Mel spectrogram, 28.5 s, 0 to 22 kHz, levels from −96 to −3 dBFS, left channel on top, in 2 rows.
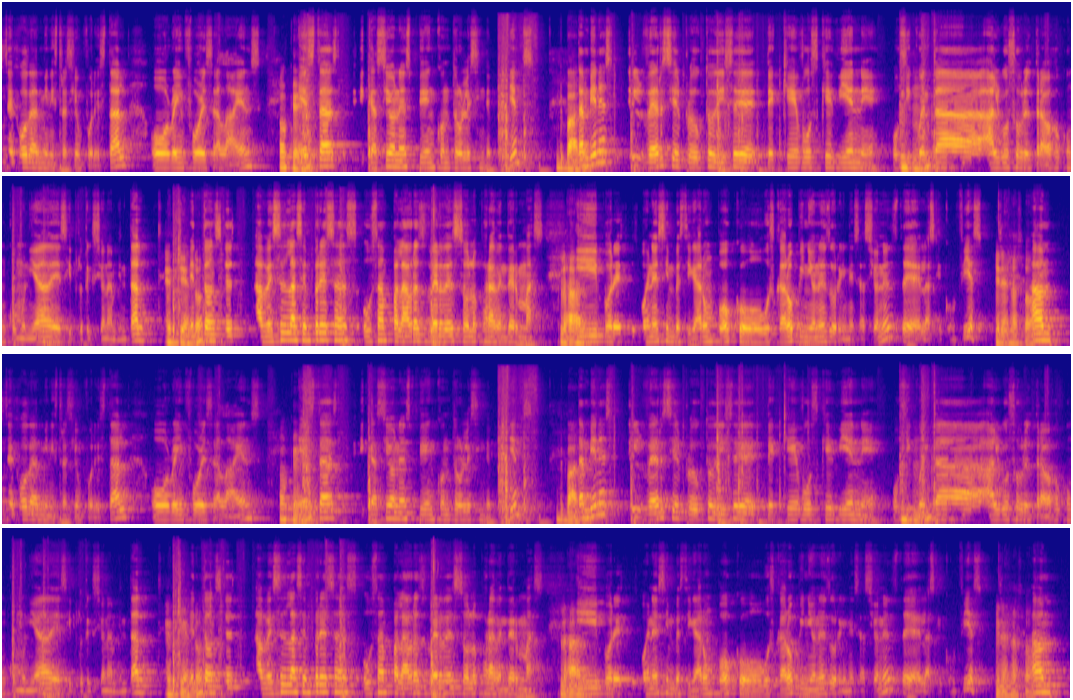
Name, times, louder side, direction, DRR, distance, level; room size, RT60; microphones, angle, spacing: voice 1, 0.0-3.4 4.0-4.5 4.9-7.1 7.7-15.2 15.5-16.2 16.8-17.3 17.6-22.5 22.8-27.3 28.0-28.3, left 5 dB, 35° left, 14 dB, 0.5 m, -25 dB
sound 1, 2.6-2.9 3.6-3.7 4.0-4.6 4.9-5.1 6.6-7.2 7.9-10.9 11.7-11.8 12.0-12.6 13.6-14.0 14.4-14.5 14.8-15.4 16.1-16.2 16.5-17.6 18.3-19.0 19.6-19.7 20.0-20.3, equal, ahead, 0.7 m, -35 dB
voice 2, 3.7-4.2 7.4-7.8 12.0-12.4 16.4-16.9 21.7-22.1 27.5-28.0, left 4 dB, 80° left, 12 dB, 0.9 m, -24 dB
16.5 x 11.5 x 2.2 m, 0.75 s
head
